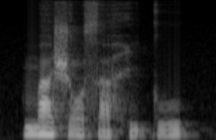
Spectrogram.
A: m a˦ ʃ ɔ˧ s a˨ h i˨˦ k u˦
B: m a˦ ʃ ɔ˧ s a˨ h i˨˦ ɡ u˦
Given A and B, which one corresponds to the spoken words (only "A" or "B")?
A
